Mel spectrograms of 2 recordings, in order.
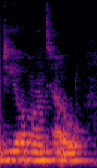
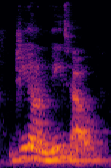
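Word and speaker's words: Gianvito: These are by Giovanto. Gian Vito. There we go.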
